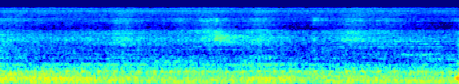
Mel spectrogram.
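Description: Quiet room tone, a faint steady low hum, with light strokes of a marker on a whiteboard.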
